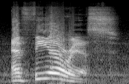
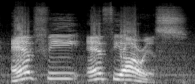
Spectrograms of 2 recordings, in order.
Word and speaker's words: Amphiaraus: in the temple of Amphiaraus. I said that name way wrong. Let me pronounce that again. Amphiaraus.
